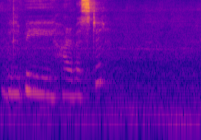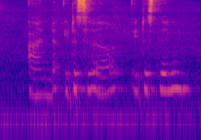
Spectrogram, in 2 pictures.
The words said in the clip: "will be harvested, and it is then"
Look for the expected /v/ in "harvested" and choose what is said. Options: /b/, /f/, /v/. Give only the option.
/v/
